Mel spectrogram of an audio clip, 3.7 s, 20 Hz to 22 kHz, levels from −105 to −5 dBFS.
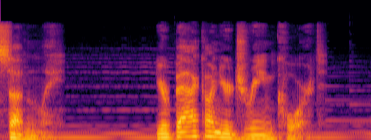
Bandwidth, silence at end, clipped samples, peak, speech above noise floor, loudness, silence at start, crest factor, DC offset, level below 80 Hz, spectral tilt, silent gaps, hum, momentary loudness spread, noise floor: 11.5 kHz; 0.3 s; under 0.1%; -4 dBFS; 21 dB; -24 LUFS; 0 s; 20 dB; under 0.1%; -44 dBFS; -6 dB/octave; none; none; 23 LU; -44 dBFS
